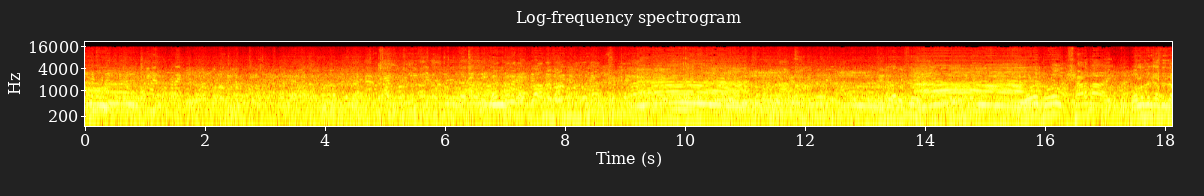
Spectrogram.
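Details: Bull calves for sale at Chowbaria cattle market, Manda, Naogaon district, recorded 14 September 2018; drawn-out, wavering moos rise above constant crowd chatter and talking, with the clearest calls around the middle and near the end.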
